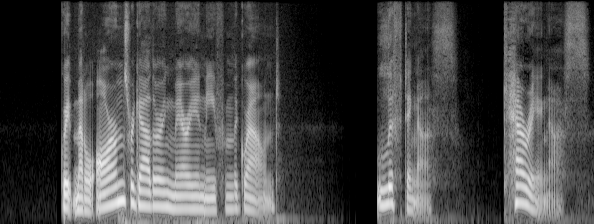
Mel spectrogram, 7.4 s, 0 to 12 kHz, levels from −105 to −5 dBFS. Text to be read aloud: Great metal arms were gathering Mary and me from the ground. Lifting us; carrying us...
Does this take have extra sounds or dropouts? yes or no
no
